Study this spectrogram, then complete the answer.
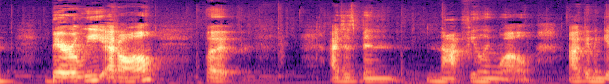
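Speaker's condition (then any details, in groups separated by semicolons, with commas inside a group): No condition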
